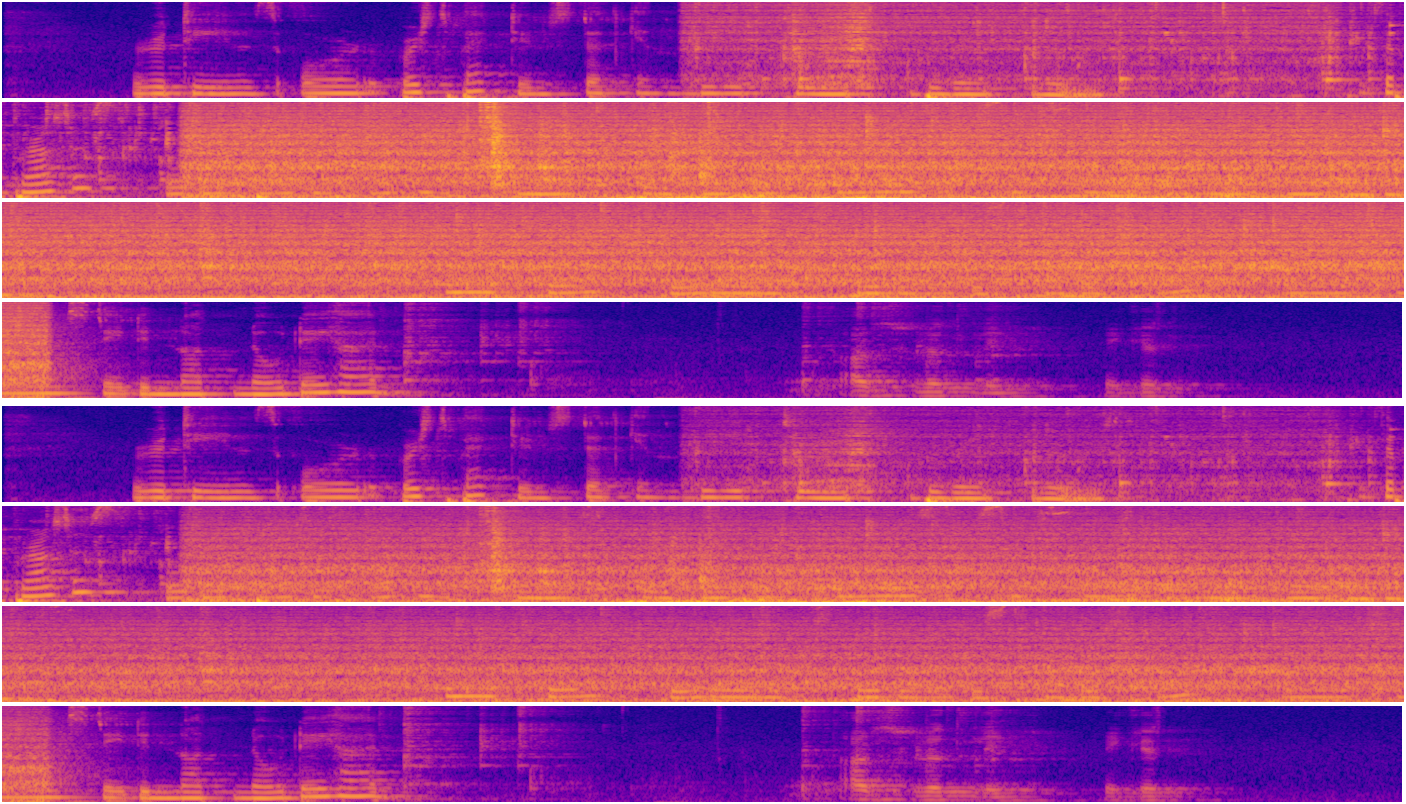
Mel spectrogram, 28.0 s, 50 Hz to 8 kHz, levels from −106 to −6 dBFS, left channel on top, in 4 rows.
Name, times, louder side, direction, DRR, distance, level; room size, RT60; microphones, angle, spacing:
voice 1, 0.6-4.3 4.6-5.6 6.8-7.6 7.8-14.2 16.2-20.1 20.4-23.0, left 1 dB, ahead, 9 dB, 0.9 m, -36 dB
sound 1, 3.4-12.1, left 10 dB, 80° left, 0.9 m, -37 dB
sound 2, 7.9-21.3, left 4 dB, 45° left, 0.7 m, -27 dB
sound 3, 20.0-20.4 20.9-21.1 22.1-23.2 23.4-23.7 24.0-24.4 24.7-26.0, right 2 dB, 85° right, 5.8 m, -49 dB
voice 2, 25.2-26.2 26.5-26.8, right 2 dB, 50° right, 7 dB, 2.9 m, -47 dB
27.5 x 19.0 x 7.0 m, 1.0 s
head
